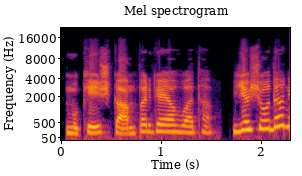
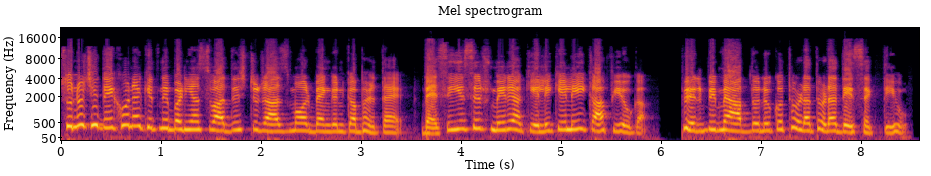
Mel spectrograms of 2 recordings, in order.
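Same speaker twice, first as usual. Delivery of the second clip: higher, gushing and dismissive; cheeky greedy daughter-in-law; 4 semitones higher than usual. Acted. Sunita to her mother-in-law over the snacks, gushing and cheeky. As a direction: brush off the scolding with a full mouth of glee.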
